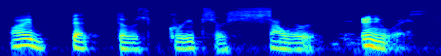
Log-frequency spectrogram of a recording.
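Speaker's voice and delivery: annoyed, put-out, low, slow irritated grumble. Voice exercise, repeating the grapes line in an irritated voice. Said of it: "let's try it with an irritated voice".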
